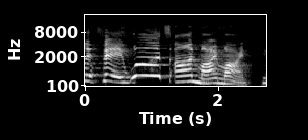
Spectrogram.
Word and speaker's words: FayWhat: say um my show my name is Faye what and we say it like that okay say what so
